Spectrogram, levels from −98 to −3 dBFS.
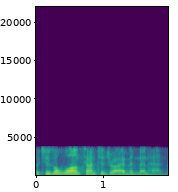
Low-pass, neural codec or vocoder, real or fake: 3.6 kHz; codec, 16 kHz, 1.1 kbps, Voila-Tokenizer; fake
